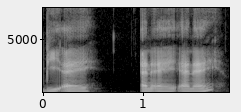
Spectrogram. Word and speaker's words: banana: The next word is spelled B-A-N-A-N-A.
